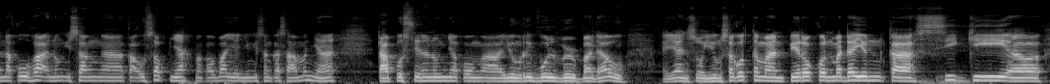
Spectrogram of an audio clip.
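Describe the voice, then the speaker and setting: A man doing reaction commentary, reading chat messages aloud and explaining them, with many hesitant fillers. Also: on the high side. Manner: hesitant, many fillers, reads quotes louder.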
